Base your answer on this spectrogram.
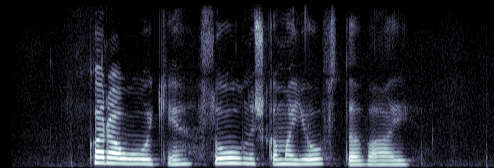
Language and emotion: Russian, sad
